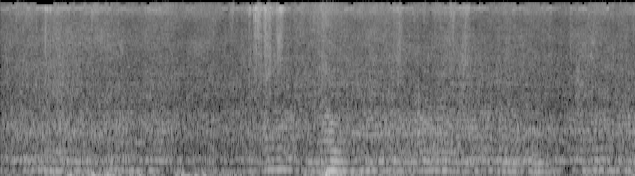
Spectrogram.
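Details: Honey bees at a hive entrance, arriving with pollen and nectar; a dense continuous hum of many wings with steady harmonic bands, a brief louder pass near the middle, and low rumbling underneath.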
